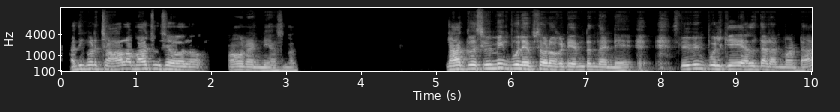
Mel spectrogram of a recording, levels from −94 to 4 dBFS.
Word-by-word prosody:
అది 165 +4 -2
కూడా 180 -2 -1
చాలా 165 +5 +1
బాగా 190 +1 +4
చూసేవాళ్ళం. 150 -6 -1 0.5
అవునండి 130 -4 -3
అసల. 120 0 -10 2.0
నాకు 170 +3 +4
స్విమ్మింగ్ 195 +1 +2
పూల్ 195 -2 +6
ఎపిసోడ్ 160 0 +3
ఒకటి 145 +1 -1
ఉంటుందండి. 135 -4 -2 0.7
స్విమ్మింగ్ 180 +2 0
పూల్‌కి 165 -2 +1
వెళ్తాడనమాట. 135 -5 -2
155 Hz, 95 wpm, -22 LUFS, 135-175 Hz, 2.0 s, పూల్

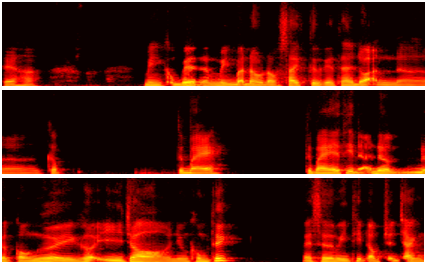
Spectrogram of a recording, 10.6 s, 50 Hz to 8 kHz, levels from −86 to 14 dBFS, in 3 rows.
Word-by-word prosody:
Thế 100 - -3
hả? 105 -3 -8 0.9
Mình 110 -2 -2
không 125 +4 -3
biết 150 +2 +6
nữa 150 - -3
mình 130 -6 -2
bắt - - +3
đầu 130 -5 +1
đọc 100 0 -2
sách 145 +5 0
từ 120 - 0
cái 100 - 0
giai 110 - +1
đoạn, 95 -6 0
ờ, 85 0 -10
cấp 125 - -6 1.0
từ - - 0
bé. 95 -1 0 0.7
Từ - - -2
bé 105 +5 +4
thì 165 +4 -1
đã - - -1
được 135 -5 +3
được 115 -3 0
có 110 - 0
người 120 -3 +2
gợi 120 +5 +1
ý 115 0 +1
cho 145 -4 +4
nhưng 130 0 -5
không 140 +2 -2
thích. 205 +8 +6 0.6
Ngày 120 - -3
xưa 145 +5 +1
mình 130 -3 -1
thích 185 - -3
đọc - - 0
truyện - - -4
tranh. 140 -2 -1
120 Hz, 225 wpm, -22 LUFS, 100-140 Hz, 1.0 s, biết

